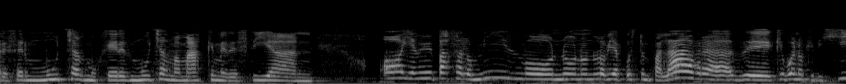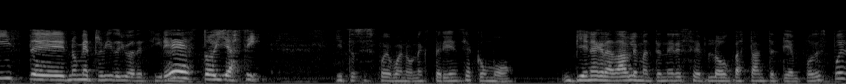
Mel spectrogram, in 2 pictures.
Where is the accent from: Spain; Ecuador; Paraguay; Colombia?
Ecuador; ¿vos sabes cómo somos nosotros los ecuatorianos de muy dados?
